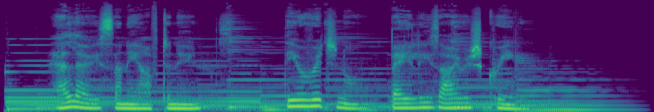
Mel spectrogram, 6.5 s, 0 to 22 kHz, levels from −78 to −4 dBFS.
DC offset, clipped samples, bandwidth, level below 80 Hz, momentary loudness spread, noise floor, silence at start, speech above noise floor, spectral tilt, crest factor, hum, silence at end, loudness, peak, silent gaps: under 0.1%; under 0.1%; 19 kHz; -46 dBFS; 11 LU; -43 dBFS; 0.05 s; 22 dB; -5.5 dB/octave; 14 dB; 50 Hz at -45 dBFS; 0.25 s; -23 LUFS; -8 dBFS; none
